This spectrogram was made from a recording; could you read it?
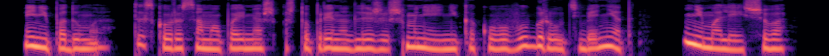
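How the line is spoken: Smug snort. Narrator (Russian): хмыкнул Ренар

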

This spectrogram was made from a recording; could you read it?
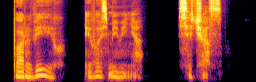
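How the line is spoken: Quiet request. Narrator (Russian): Незнакомка тихо попросила

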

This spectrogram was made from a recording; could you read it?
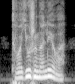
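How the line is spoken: Animal-like growl. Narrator (Russian): С рычанием зверя

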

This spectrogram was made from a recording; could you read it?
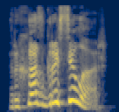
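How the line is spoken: Exclaimed. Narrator (Russian): воскликнул Трейсван

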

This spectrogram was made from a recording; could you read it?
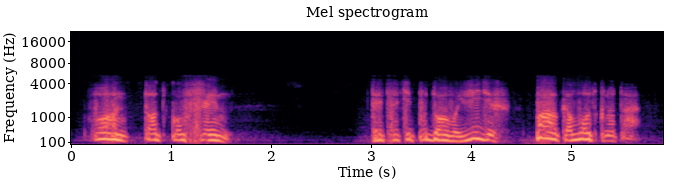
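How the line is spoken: Whispered. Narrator (Russian): шепнул я Илико

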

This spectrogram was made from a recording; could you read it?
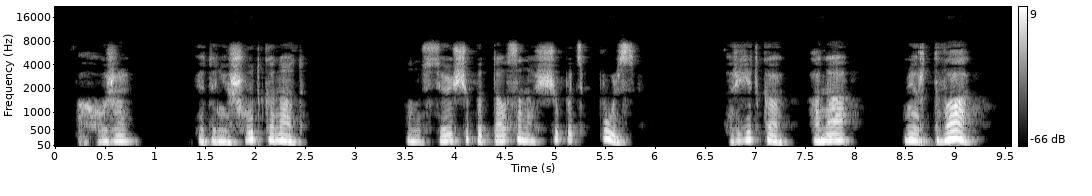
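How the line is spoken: Hoarse, gulping. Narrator (Russian): заглотнув хрипло, сообщил Джиль

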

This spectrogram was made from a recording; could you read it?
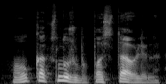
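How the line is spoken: Whisper. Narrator (Russian): шепнул Листу скворец

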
